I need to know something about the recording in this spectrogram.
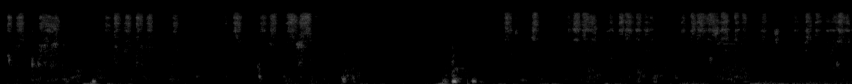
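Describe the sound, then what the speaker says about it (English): Pencil or pen scratches on paper while a heart is drawn, quiet intermittent strokes in short bursts with brief pauses, close and faint, with no talking. "I'm going to draw my heart on it"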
